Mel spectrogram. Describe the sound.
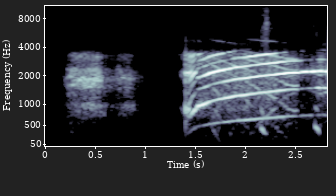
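After a short breathy noise and a pause, a voice launches into a loud, sustained siren imitation, a rising harmonic wail that holds steady with slight wavering, mimicking an American ambulance.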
